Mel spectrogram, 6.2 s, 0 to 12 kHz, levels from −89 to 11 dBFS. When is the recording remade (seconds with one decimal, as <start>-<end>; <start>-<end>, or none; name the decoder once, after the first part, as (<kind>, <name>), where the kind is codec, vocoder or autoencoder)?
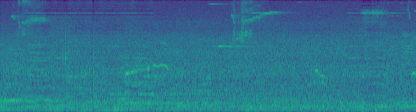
0.4-2.3 (codec, SNAC); 5.2-5.8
